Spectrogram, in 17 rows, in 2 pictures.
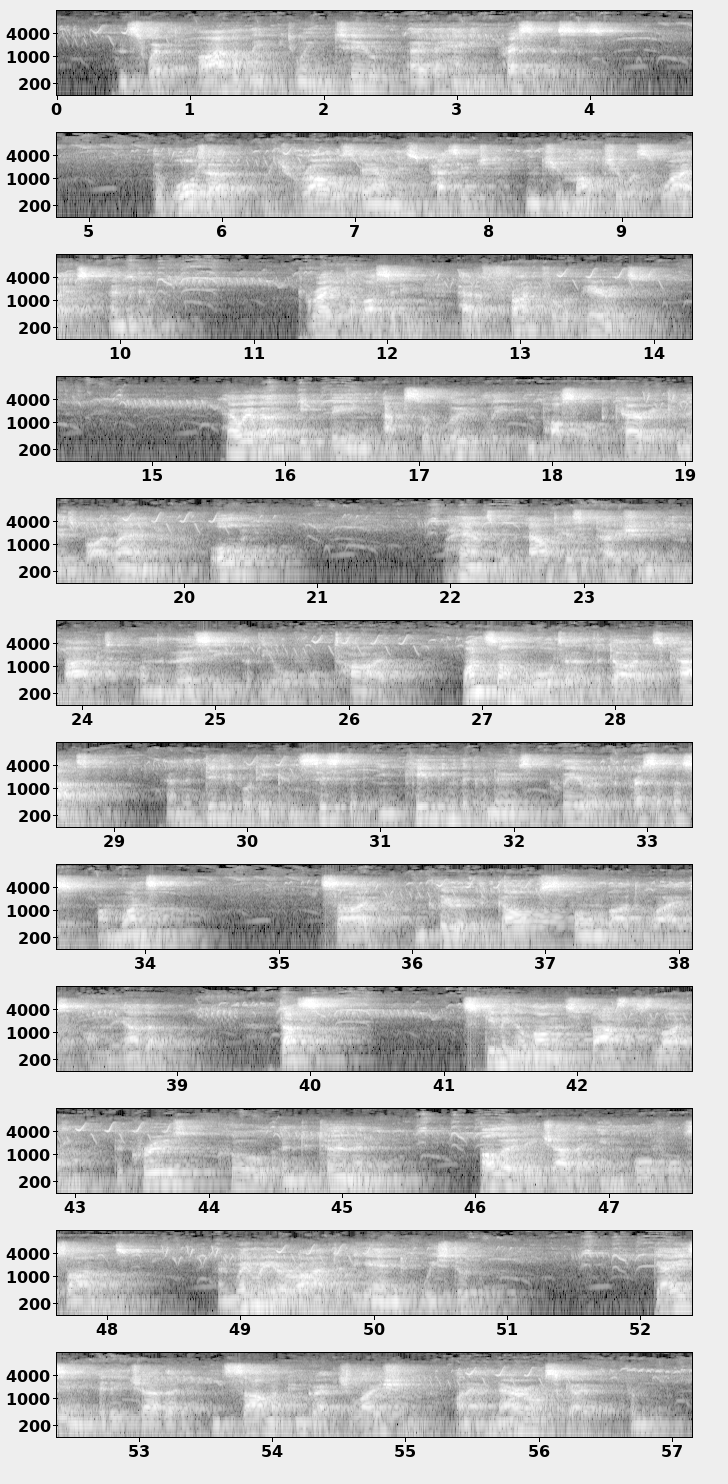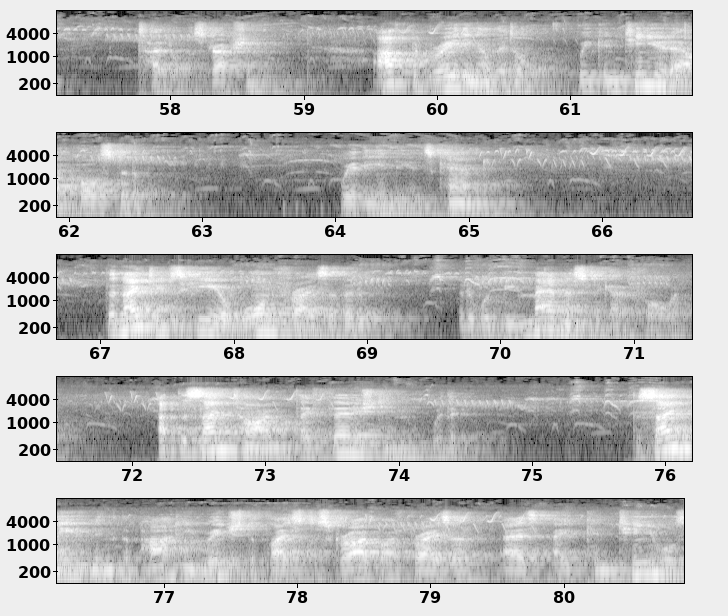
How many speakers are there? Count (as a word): one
